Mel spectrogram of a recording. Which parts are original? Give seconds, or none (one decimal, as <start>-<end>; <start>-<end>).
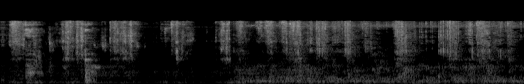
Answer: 3.1-5.2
